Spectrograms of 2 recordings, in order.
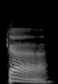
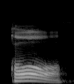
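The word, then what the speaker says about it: ق: Ini Bapak Ibu sedanten, satu kesalahan dalam pengucapan ko, tidak menebalkan ko ketika berharokat fathah dan dhammah sehingga menyerupai ka. Niku salah. Harusnya ko. Bunyinya o, enggak boleh monyong.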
